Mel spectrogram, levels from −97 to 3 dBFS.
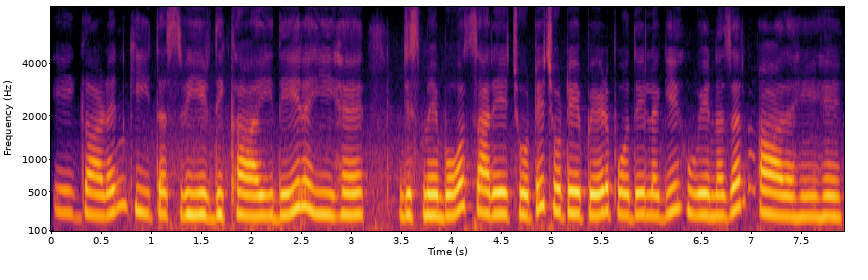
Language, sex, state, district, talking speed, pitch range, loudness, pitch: Hindi, female, Rajasthan, Jaipur, 160 wpm, 235-260 Hz, -13 LUFS, 245 Hz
